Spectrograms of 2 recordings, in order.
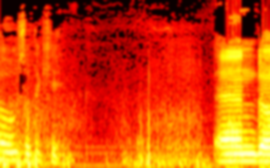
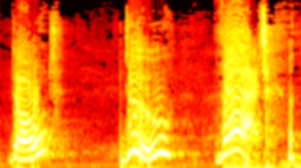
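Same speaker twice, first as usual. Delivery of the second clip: sharp raised prohibition; forceful command; 9 semitones higher, 6 dB louder, much slower than usual. Shown as a demonstration. Preacher voicing the angel's stern command. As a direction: say it like the angel forbidding it. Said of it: "Let's say it".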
